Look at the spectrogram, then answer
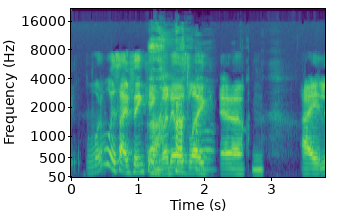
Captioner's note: laughs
